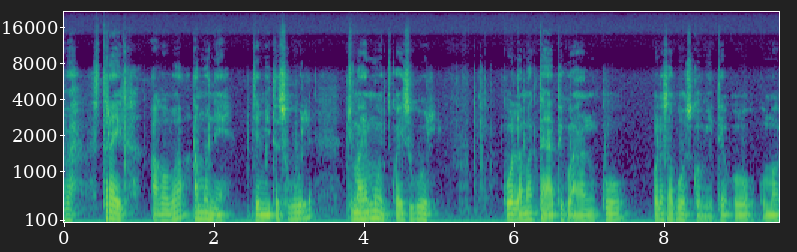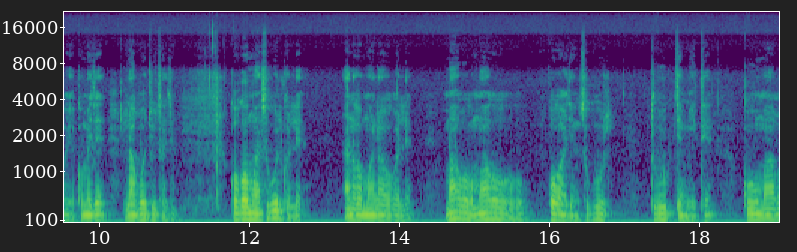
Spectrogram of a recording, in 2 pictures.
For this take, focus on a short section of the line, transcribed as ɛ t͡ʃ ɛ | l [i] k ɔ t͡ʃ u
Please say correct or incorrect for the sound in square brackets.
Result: incorrect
